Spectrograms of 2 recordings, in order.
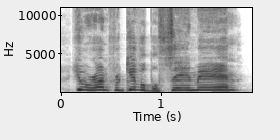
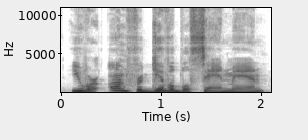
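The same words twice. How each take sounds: First: High, loud furious cry; more intense. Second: Said in the usual way. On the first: Acted. A warrior screams his condemnation at Sandman, high and loud. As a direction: hurl it at him with full fury. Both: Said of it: "I should do that a little more".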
